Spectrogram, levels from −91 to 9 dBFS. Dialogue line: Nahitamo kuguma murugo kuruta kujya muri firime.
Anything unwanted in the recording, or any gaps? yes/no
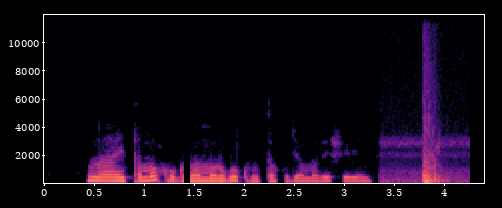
yes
